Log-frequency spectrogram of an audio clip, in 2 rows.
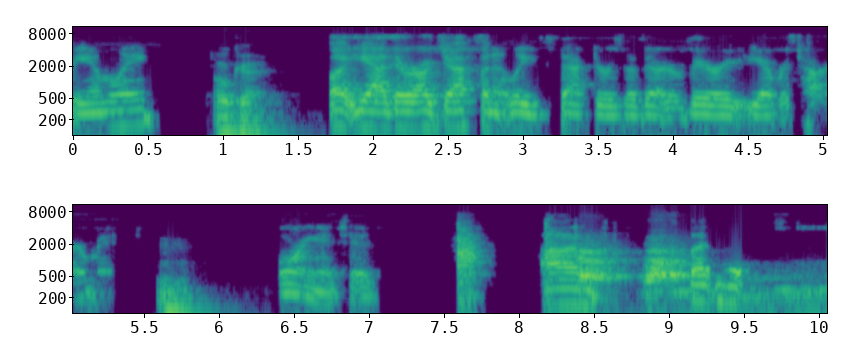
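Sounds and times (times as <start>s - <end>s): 
speech: 0.0s - 10.0s
pet dog barking and whining at home: 8.4s - 9.3s.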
